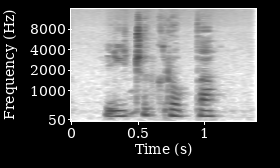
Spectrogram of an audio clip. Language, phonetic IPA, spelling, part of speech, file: Polish, [ˌlʲit͡ʃɨˈkrupa], liczykrupa, noun, LL-Q809 (pol)-liczykrupa.wav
